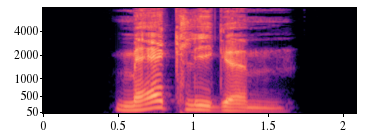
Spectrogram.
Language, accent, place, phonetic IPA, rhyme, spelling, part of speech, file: German, Germany, Berlin, [ˈmɛːklɪɡəm], -ɛːklɪɡəm, mäkligem, adjective, De-mäkligem.ogg
- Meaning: strong dative masculine/neuter singular of mäklig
